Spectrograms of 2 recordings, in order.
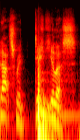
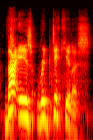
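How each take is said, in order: First: It is said with scornful, disgusted disapproval. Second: It is said with amazed, admiring praise. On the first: Something was shockingly bad. "It's all in the delivery of how you say it" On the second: Something was impressively good. "ridiculous at United, but in a positive way"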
